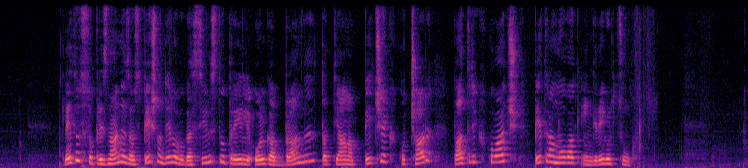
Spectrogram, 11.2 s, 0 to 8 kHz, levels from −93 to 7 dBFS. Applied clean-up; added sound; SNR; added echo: none; none; none; none.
